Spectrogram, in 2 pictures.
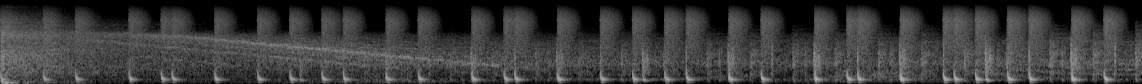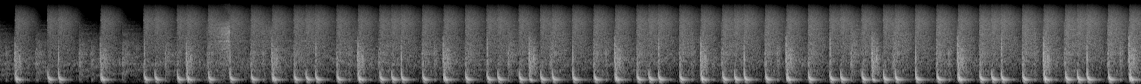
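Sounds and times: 
hands up and trance drum fills: 0:00.0 - 0:22.8
hand claps at 140 BPM: 0:05.1 - 0:22.8.

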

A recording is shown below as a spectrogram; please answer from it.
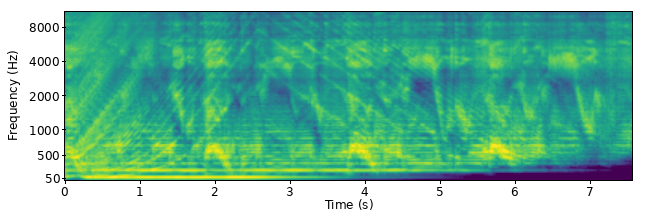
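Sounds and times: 
tonal sound effect in C sharp: 0:00.0 - 0:05.8.

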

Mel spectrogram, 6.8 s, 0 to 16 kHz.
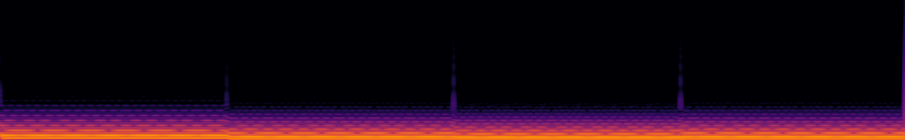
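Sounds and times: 
sub bass: 0:00.0 - 0:06.7.

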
